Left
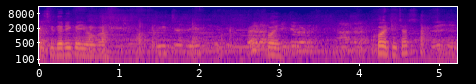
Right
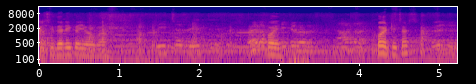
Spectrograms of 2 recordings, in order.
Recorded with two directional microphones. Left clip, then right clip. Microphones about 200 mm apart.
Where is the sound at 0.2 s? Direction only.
20° left (ahead or behind).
